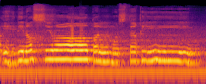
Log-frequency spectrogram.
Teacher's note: Kalau misalnya kita waqafkan dan kita qata' di situ, maka mustaqim, qim di sini, maka yang tadi yang madnya mad asli tabi'i, maka dia menjadi mad arid lis sukun. Bisa 2 harokat, bisa 4 harokat, bisa 6 harokat, sesuai konsistennya dia berapa untuk membaca surat ini.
